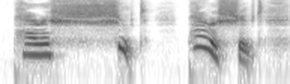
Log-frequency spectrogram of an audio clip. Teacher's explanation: words originating from french will have a soft ch like the sh sound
